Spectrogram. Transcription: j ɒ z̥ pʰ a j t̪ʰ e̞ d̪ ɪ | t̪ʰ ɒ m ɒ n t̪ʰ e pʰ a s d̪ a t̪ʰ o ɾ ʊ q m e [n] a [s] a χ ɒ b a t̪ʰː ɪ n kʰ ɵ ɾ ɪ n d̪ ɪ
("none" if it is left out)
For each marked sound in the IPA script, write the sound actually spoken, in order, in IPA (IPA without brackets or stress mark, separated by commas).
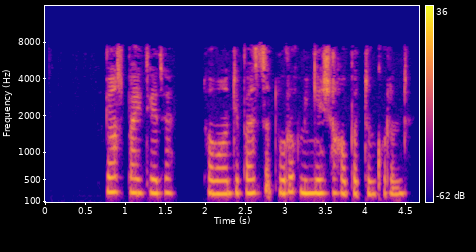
ŋ, ʃ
